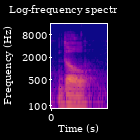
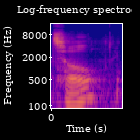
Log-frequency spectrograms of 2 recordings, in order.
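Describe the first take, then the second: First: The syllable starts with a soft D sound. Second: The syllable starts with a crisp T sound. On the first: The speaker calls it right. "it's dull" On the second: The speaker calls it wrong. "it's not tull"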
